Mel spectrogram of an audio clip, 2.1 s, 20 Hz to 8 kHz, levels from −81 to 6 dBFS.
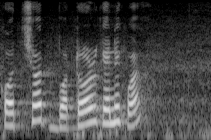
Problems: background sounds at intervals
